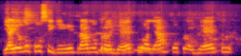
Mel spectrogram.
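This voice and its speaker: A woman's voice: high-pitched, fairly even intonation, moderate pace, darkish tone, a little hiss or hum. A woman with a Bahian Brazilian accent talking reflectively and earnestly as a host, often adding tag questions to seek agreement. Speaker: panel host, health project institutional supporter. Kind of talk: reflective conversational talk.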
